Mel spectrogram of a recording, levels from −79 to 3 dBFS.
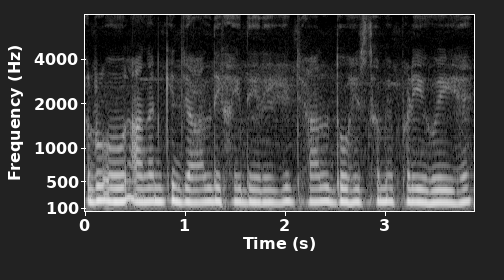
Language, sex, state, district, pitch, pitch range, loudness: Hindi, female, Bihar, West Champaran, 195 Hz, 190-200 Hz, -12 LUFS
